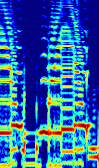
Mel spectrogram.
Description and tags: very quick beat made with robotic sounding beeps. Made with audacity. the sound is based on dtmf tones.
audacity, loud, short, fast, quick, robotic, dtmf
